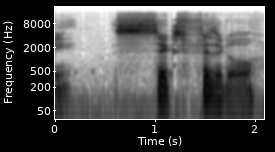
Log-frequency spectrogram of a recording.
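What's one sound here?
A card slides across a table.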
